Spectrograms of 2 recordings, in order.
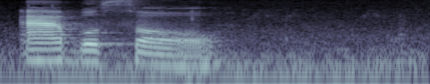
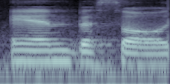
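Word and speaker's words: Anbesol: myself from my sleep what is abasol andasol no that's not how you say it and basol yes it is to numb it that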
